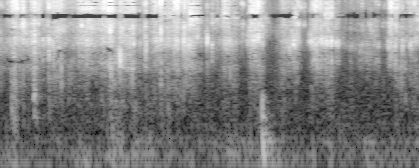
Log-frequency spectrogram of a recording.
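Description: Gloved fingers in thin white latex gloves rub, squeeze and squeak against each other. The result is a quiet, continuous run of bright crinkly rubbing and stretching sounds with occasional short squeaks, strongest in the high range with little low end.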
